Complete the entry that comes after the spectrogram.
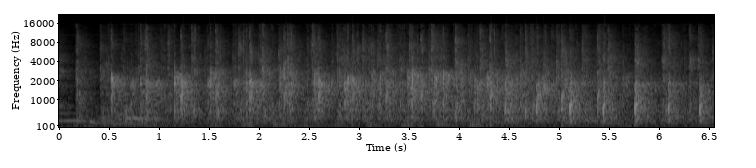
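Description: An audience claps steadily for several seconds, a dense, even patter of many hands with sharp individual claps popping through, holding at a moderate level throughout.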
